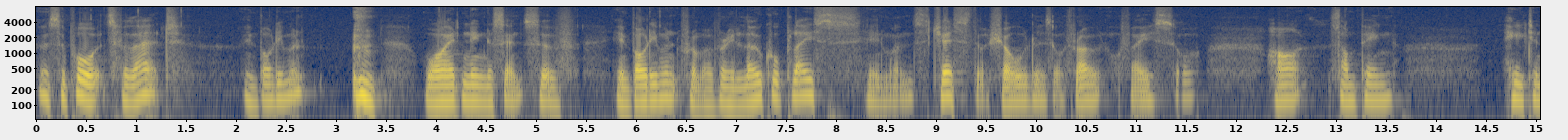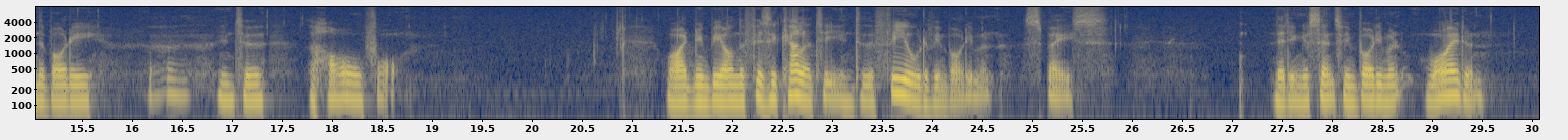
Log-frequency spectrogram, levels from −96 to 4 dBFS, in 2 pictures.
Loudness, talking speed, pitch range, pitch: -19 LUFS, 100 wpm, 120-145 Hz, 125 Hz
